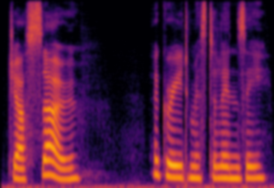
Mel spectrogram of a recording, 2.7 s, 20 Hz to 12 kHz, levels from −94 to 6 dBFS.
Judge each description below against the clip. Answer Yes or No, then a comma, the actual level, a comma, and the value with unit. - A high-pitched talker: Yes, high, 210 Hz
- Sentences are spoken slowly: Yes, slow, 110 wpm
